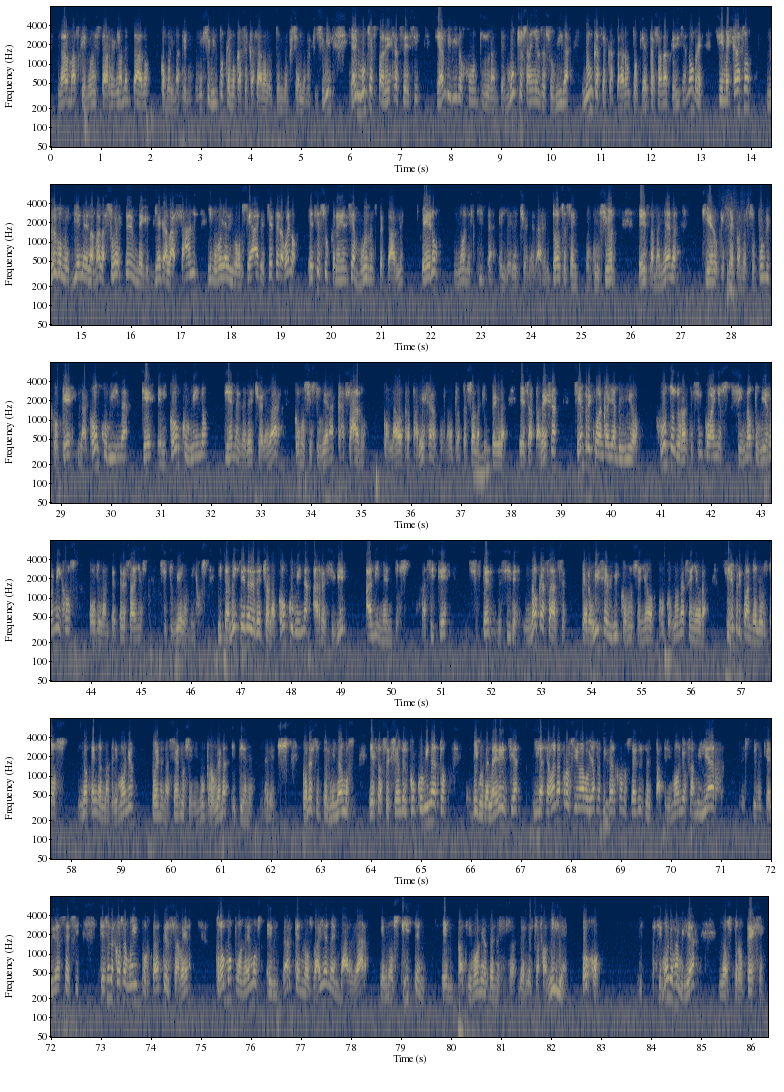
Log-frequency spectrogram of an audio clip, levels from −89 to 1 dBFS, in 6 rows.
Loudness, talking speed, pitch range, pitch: -30 LUFS, 165 wpm, 115-145 Hz, 130 Hz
